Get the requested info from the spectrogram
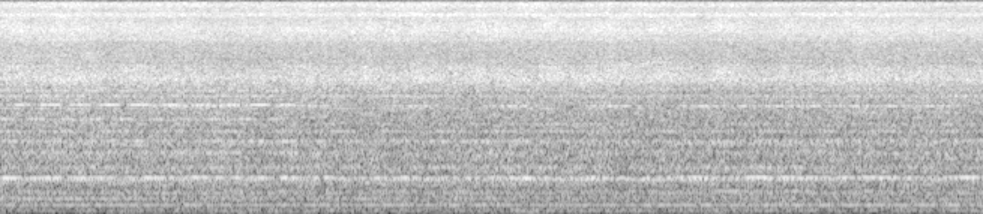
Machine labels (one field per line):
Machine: fan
